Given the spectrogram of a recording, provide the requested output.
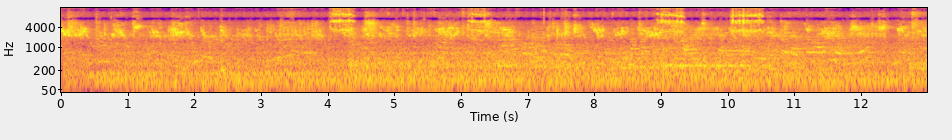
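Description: Young budgerigars keep up a busy, overlapping chatter of short, scratchy chirps and squeaks.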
